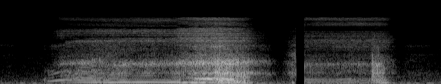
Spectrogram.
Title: 🐽 本日のイビキ / Snoring Sleep Sound 2025/04/23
